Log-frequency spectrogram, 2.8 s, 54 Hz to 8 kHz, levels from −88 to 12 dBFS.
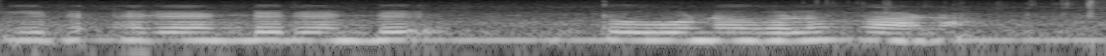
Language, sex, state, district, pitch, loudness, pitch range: Malayalam, female, Kerala, Kasaragod, 225 Hz, -16 LUFS, 220-230 Hz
